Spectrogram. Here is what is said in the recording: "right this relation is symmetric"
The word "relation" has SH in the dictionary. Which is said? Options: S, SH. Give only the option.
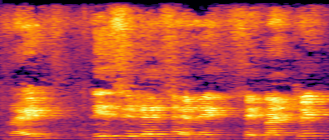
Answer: S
